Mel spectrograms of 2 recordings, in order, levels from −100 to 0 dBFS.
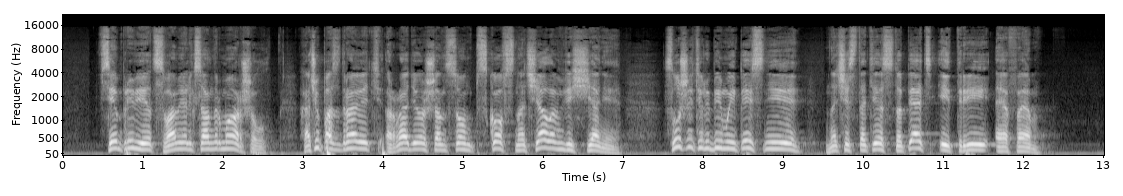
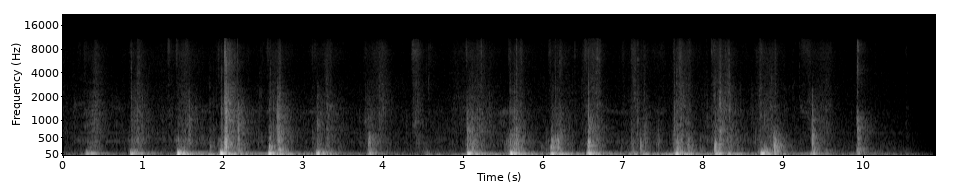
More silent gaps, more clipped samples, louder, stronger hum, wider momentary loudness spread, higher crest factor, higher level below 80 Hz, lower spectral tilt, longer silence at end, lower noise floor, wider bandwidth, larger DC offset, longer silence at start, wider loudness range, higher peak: neither; neither; first, -16 LUFS vs -39 LUFS; neither; second, 8 LU vs 20 LU; second, 16 dB vs 24 dB; about the same, -34 dBFS vs -36 dBFS; second, -4.5 dB/octave vs -7.5 dB/octave; second, 0.8 s vs 0.95 s; second, -46 dBFS vs -70 dBFS; first, 15.5 kHz vs 8 kHz; neither; first, 0.45 s vs 0.25 s; second, 2 LU vs 6 LU; first, 0 dBFS vs -10 dBFS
